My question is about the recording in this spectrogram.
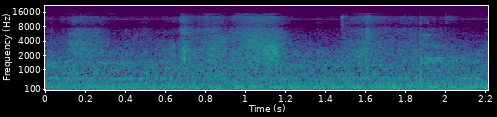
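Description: A few faint ticks of a small dog's nails on a tile floor as it walks, over low room noise.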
